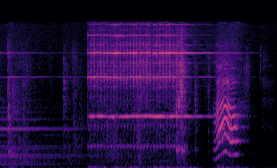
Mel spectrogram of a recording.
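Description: A rotary desk telephone's bell ringing once, for about a second and a half, starting about a second in. Near the end a woman says a short word as the call is answered.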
